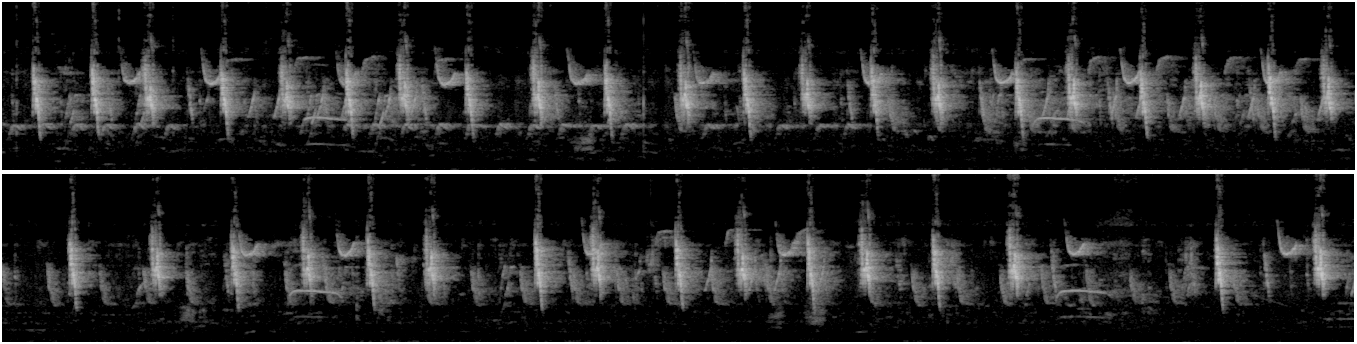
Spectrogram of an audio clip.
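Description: A small songbird chirping over and over, short high chirps about two to three a second, with a faint steady high tone under them for roughly the first nine seconds.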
